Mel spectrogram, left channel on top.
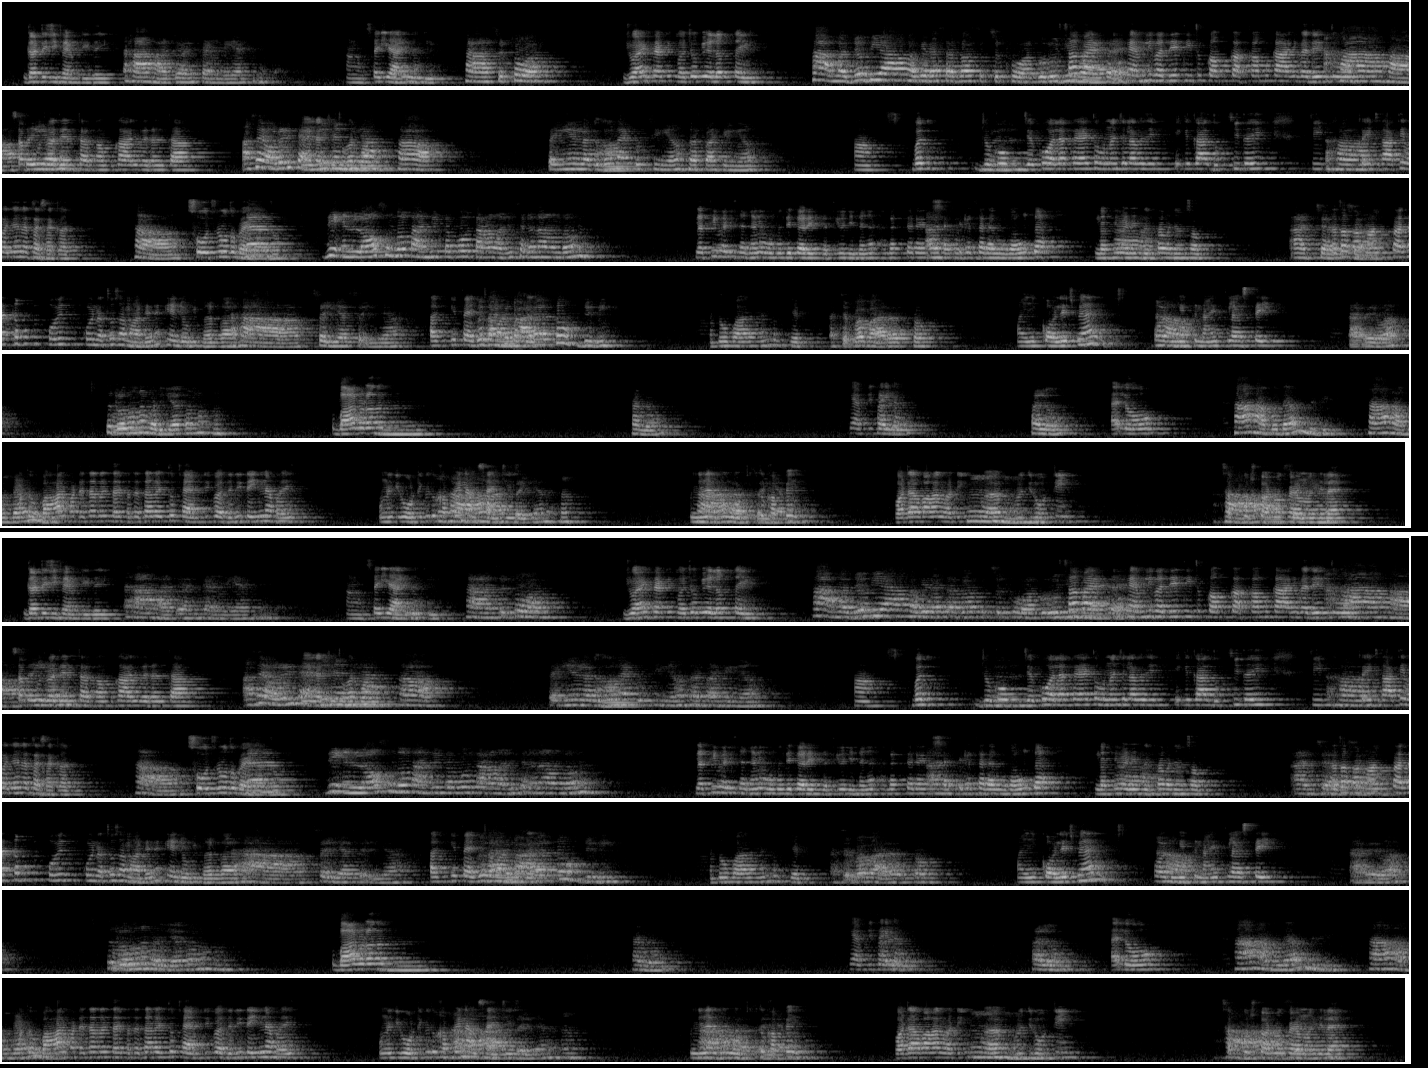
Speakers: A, in the centre; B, on the left.
A: गॾिजी फैमिली तई?
B: हा हा जॉइंट फैमिली आहिन जी
A: हा सही आहे न
B: जी हा सुठो आ।
A: जॉइंट फैमिली मज़ो बि अलॻि तई।
B: हा मज़ो बि आ वग़ैरह सब आ सब सुठो आ गुरु
A: सभु
B: जी महिर
A: त
B: आहे।
A: फैमिली वधे थी त कम कमकार वधे थो
B: हा हा
A: सभ
B: सही
A: कुछ वधनि
B: आ न
A: था कमकार वधनि था।
B: असांजी ऑलरेडी फैमिली
A: ईअं लॻे
B: नंढी
A: थो हर माण्हू
B: आ,
A: खे
B: हा। त ईअं लॻंदो
A: हा
B: न आहे कुछ ईअं असांखे ईअं।
A: हा पर जेको,
B: हम्म
A: जेको अलॻि रहे थो हुनजे लाइ हिक ॻाल्हि दुख जी तई। की
B: हा
A: कई काथे वञी नथा सघनि।
B: हा
A: सोचणो थो पए
B: न
A: ॾाढो
B: जी इनलॉस हूंदो तव्हांजी त पो तव्हां वञी सघंदा हूंदव न।
A: नथी वञी सघां हुननि जे करे बि नथी वञी सघां अलॻि तरह
B: अच्छा
A: सिप्रते
B: अच्छा
A: सां त रहुं था। नथी
B: हा
A: वञी, नथा वञी
B: अच्छा अच्छा
A: <unintelligible> कोई कोई नथो संभाले न कंहिंजो बि घर। बार
B: हा सही आ सही आ।
A: हर कंहिंखे पंहिंजो
B: ॿियो तव्हांखे
A: संभालणो अथई
B: ॿार अथव दीदी?
A: ॿारह आहिन न ट्रे।
B: अच्छा ॿारहं अथव?
A: हिक कॉलेज में आहे और
B: हा
A: हिक नाइंथ क्लास ॾई
B: अरे वाह सुठो
A: हा
B: तव न बढ़िया तव न।
A: ॿार वॾा
B: हम्म,
A: त
B: हलो
A: फैमिली अथई
B: हलो
A: न
B: हलो
A: हलो
B: हा हा ॿुधायो न दीदी हा ॿुधायो
A: हा
B: न
A: त
B: दीदी,
A: ॿारहं वधंदा त व त तो फैमिली वधती न भाई उन्हन जी रोट त खपे
B: हा
A: न असांखे
B: हा सही आ न,
A: उनजे
B: हा
A: लाइ रोटी
B: हा सही
A: बि थो खपे
B: आ न,
A: वॾा ॿार वॾी
B: हम्म
A: हुनजी
B: हम्म
A: रोटी।
B: हा
A: सभु कुझु करिणो
B: हा
A: थो पए
B: सही
A: हुननि
B: आ न,
A: जे लाइ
